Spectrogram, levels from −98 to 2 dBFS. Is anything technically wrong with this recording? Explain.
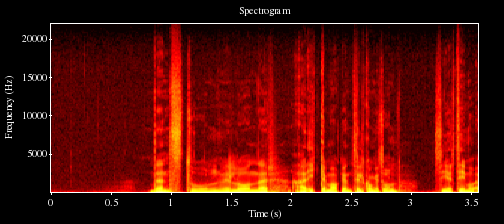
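Yes. Time-stretched section from 2.07 s to the end: the pace abruptly doubles while pitch holds, sounding rushed, likely from software dropping short pieces to shorten the audio.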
